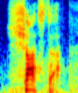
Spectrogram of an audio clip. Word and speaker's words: Shasta: He says Shasta like he's from not around here. So the chief operating officer of the company, Robert Price, says Shasta.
